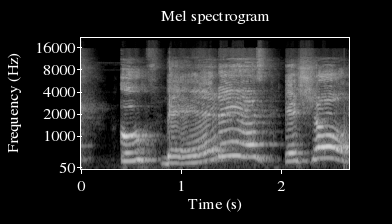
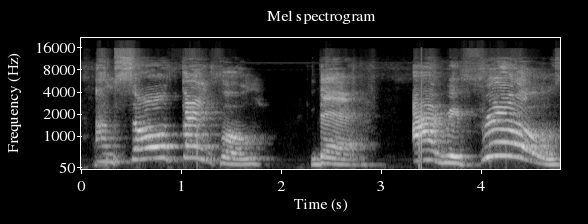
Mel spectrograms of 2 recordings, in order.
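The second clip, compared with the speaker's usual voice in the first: very slow, deliberate, drawn-out, acted-out delivery; 2 semitones lower than usual. Retelling what a lady said: imitating someone saying it loud. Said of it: "she said it loud like that".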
